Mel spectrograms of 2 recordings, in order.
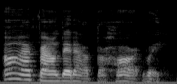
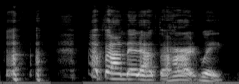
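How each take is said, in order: First: Said in the usual way. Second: Said through a rueful laugh; chuckling self-mockery. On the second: Real, not acted. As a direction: laugh at yourself as you say it.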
